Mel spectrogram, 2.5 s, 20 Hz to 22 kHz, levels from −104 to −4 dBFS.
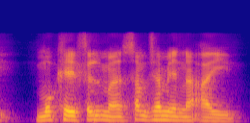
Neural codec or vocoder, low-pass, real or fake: codec, 16 kHz, about 1 kbps, DyCAST, with the encoder's durations; 7.2 kHz; fake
